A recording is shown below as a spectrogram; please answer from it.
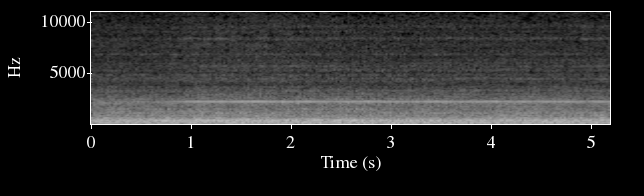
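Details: Bauer forced-air portable propane heater, first burn just after lighting with the igniter button: steady blower roar with faint constant high whistle, no surging or popping. Normal running.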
